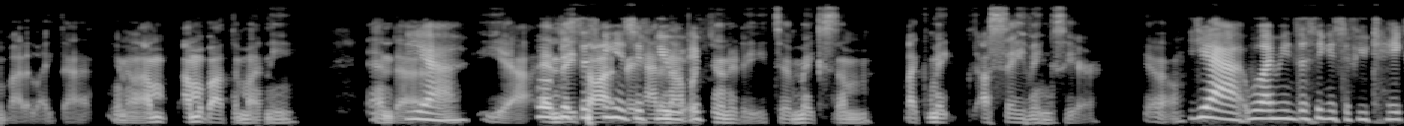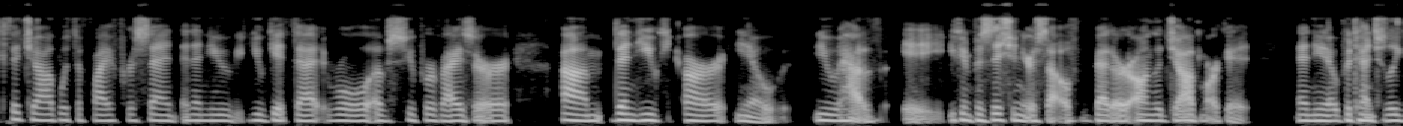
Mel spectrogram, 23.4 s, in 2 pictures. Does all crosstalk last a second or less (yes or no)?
no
